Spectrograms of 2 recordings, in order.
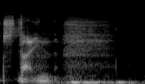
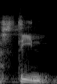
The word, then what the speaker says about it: Stein: si chiamava John Stein Tra l'altro credo che nella versione scozzese la pronuncia sia qualcosa di più simile a Stin Ma questo aspetto io lo lascio a qualcuno fra di voi che sia talmente abile da dare suggerimenti io lo pronuncerò all'inglese John Stein detto jck Chi era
